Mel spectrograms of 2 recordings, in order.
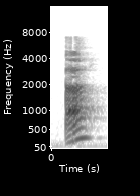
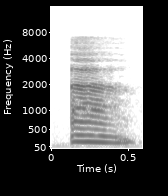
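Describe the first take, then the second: First: It starts with a sharp glottal catch. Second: It is a smooth vowel with no catch. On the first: "this is a consonant sound" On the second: "this is the uh, vowel sound"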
